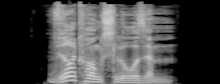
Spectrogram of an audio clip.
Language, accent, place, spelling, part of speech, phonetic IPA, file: German, Germany, Berlin, wirkungslosem, adjective, [ˈvɪʁkʊŋsˌloːzm̩], De-wirkungslosem.ogg
- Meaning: strong dative masculine/neuter singular of wirkungslos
